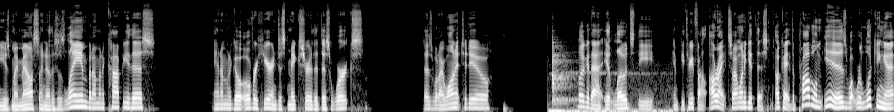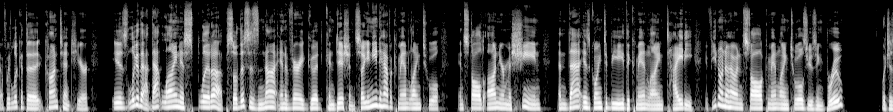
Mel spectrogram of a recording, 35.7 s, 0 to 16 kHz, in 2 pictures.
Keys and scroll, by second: 8.5 super+v, 9.6 super+Left, 18.0-19.8 typing, 27.1 space, 27.2 Return.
